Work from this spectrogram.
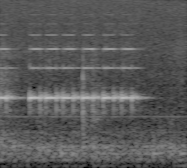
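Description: A kitchen timer being set, sounding a steady high electronic tone with quick repeated beeps over about a second, faint and close in a quiet kitchen.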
